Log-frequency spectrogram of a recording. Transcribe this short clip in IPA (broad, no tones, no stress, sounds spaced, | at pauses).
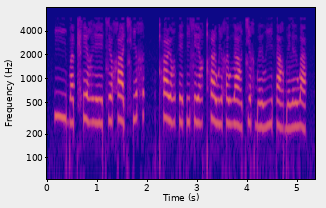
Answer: iː b a ʈ͡ʂʰ e ʁ ɣ eː t͡s ø χ a t͡ɕʰ i χ | qʰ øː ʁ θ e θ i ɬ eː ʁ qʰ i w i χ ɘ w ð a ʁ t͡ɕ i χ b ɘː β iː θ a ʁ b e l ɘː w a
